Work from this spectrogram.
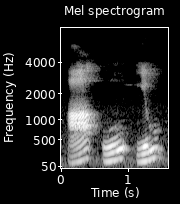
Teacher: வாயை திறந்தும் இதழை குவித்தும் உதட்டை மூடியும் ஆ உ இம் எழுத்துக்கள் பிறக்கச் செய்கின்றோம்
